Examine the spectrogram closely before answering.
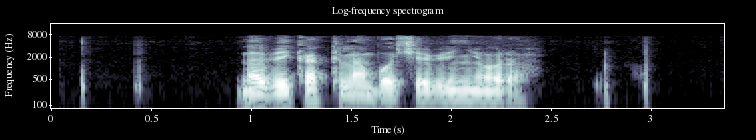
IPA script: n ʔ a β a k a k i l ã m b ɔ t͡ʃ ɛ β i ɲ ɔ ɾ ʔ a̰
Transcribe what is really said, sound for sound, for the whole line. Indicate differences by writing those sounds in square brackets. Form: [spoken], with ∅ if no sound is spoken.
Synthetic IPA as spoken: n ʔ a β [i] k a k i l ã m b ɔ t͡ʃ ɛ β i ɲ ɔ ɾ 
